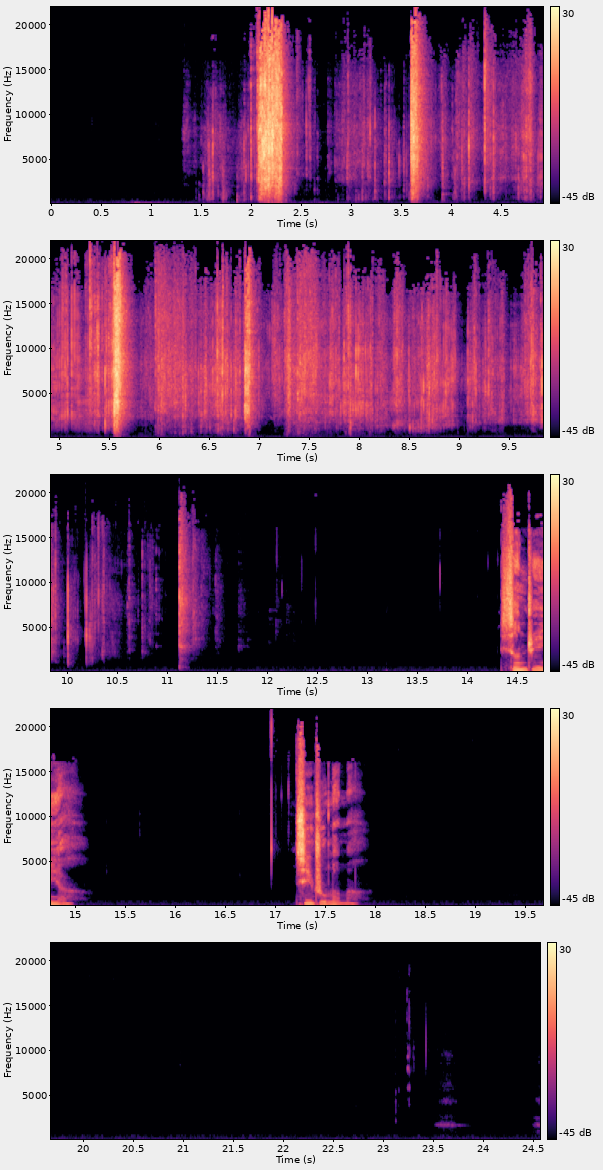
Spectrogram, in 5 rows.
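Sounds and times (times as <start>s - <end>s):
love letter paper tearing: 1.5s - 11.4s
speech: 14.5s - 15.0s, 17.3s - 18.0s.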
